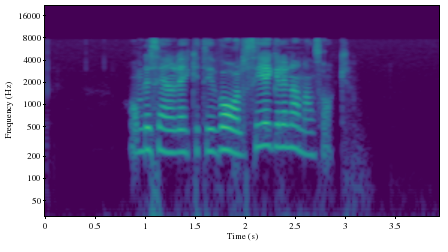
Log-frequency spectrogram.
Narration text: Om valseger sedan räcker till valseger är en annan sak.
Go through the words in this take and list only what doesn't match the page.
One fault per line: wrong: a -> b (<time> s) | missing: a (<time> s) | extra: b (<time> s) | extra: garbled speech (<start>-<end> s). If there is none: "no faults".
wrong: valseger -> det (1.0 s)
